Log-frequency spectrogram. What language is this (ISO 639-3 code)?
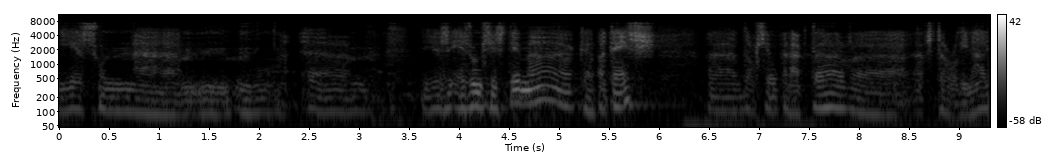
cat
